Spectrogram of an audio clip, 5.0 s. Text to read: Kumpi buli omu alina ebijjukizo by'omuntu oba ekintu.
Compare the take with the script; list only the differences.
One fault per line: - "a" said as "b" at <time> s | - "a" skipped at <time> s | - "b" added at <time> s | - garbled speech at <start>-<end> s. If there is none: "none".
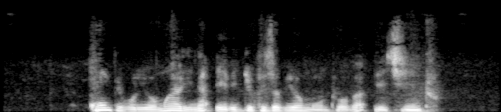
none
